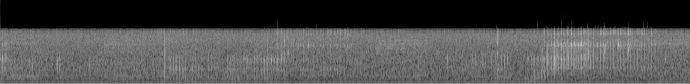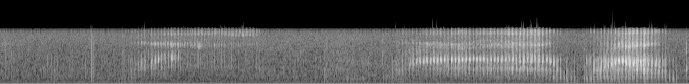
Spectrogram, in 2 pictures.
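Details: Tigger, a house cat with a strange-sounding purr, rumbles in a low, rapid, uneven purr throughout, with brief higher wavering vocal tones rising over it near the end.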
